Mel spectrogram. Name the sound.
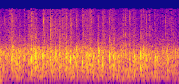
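audience clapping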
